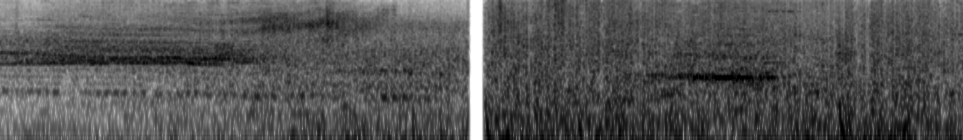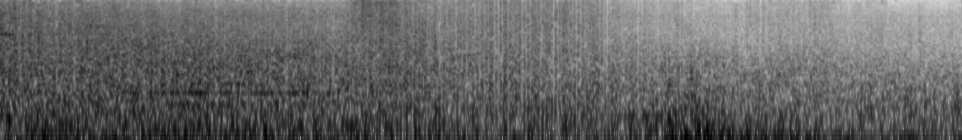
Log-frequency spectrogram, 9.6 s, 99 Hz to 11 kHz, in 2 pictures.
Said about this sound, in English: Auriga's voice booms over the loudspeaker, "Hold on, men," as Yamato is drilled by 4 nearly simultaneous torpedo strikes that shake the whole ship like Armageddon.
